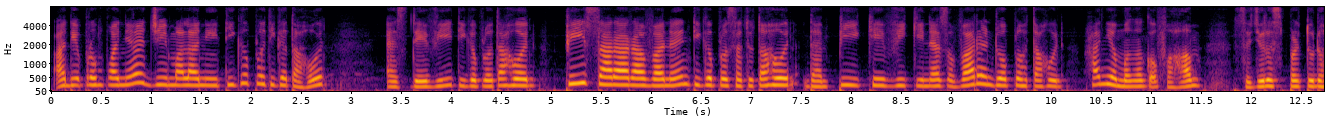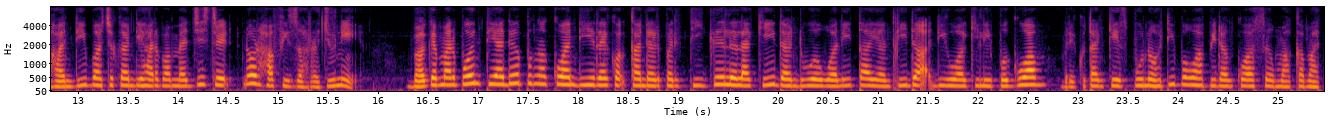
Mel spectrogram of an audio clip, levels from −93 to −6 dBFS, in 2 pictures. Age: 20-39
